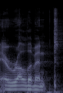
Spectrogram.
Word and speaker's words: irrelevant: this man is irrelevant he pronounces the t in irrelevant making it just slightly more biting there's a really cool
